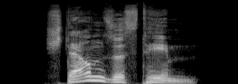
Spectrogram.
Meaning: Collection of matter at least as large as a planetary system
- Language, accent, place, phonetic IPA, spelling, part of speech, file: German, Germany, Berlin, [ˈʃtɛʁnzʏsˌteːm], Sternsystem, noun, De-Sternsystem.ogg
